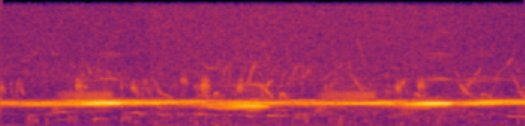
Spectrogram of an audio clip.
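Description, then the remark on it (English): A dense chorus of frogs croaking continuously near a river at Hobani, a steady high-pitched trill layered with overlapping calls, swelling and dipping in loudness throughout, with no voices present. “A choir of frogs erupts near a river at Hobani.”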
